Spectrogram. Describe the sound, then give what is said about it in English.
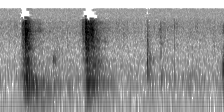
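A cellar door at the bottom of the stairs being opened: two solid clunks of the latch and handle about half a second apart, then a softer tap and a final knock, with no one speaking. “Another door.”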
